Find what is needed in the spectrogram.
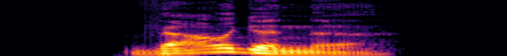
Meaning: inflection of wergen: 1. strong/mixed nominative/accusative feminine singular 2. strong nominative/accusative plural 3. weak nominative all-gender singular 4. weak accusative feminine/neuter singular
- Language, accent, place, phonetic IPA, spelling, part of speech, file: German, Germany, Berlin, [ˈvɛʁɡənə], wergene, adjective, De-wergene.ogg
